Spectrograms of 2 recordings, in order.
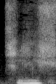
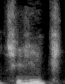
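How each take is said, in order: First: The name ends with an sh sound. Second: The name ends with a k sound. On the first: This is how people here say it. "این که در بین ما تیلیش میگن این غلطه" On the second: This is how Americans say it. "امریکایی هم تیلیک تلفظ میکنن سی اچ رو"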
